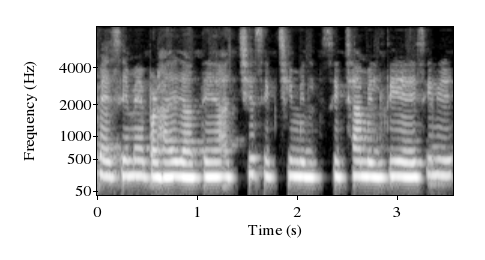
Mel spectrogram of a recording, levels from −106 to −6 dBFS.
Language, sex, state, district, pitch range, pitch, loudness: Hindi, female, Uttar Pradesh, Etah, 225-240 Hz, 230 Hz, -14 LUFS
